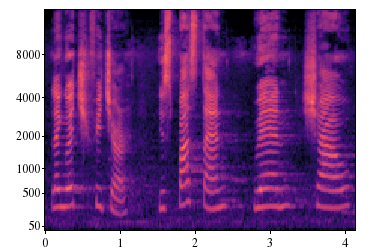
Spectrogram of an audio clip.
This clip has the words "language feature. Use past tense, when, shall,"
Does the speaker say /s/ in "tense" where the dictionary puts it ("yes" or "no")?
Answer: no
